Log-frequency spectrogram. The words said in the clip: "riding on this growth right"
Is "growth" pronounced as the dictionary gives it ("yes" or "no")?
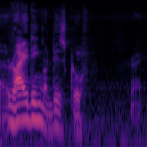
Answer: no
